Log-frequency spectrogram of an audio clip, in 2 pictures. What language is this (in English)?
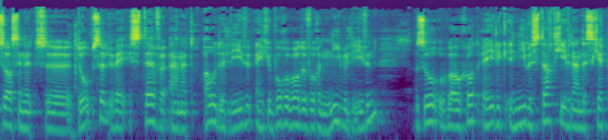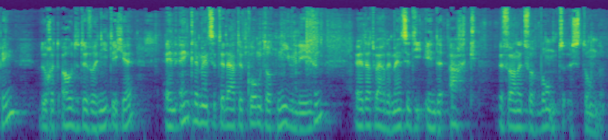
Dutch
